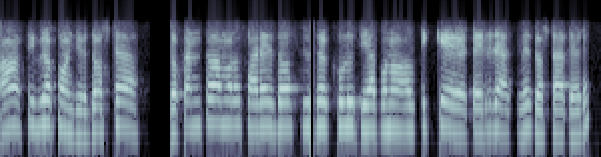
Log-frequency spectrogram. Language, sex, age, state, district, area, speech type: Odia, male, 30-45, Odisha, Kandhamal, rural, conversation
